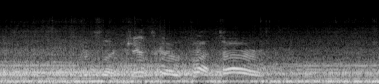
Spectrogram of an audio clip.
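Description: An engine revs up and down in bursts.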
